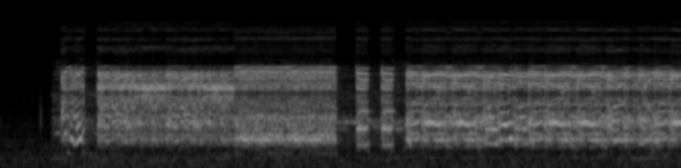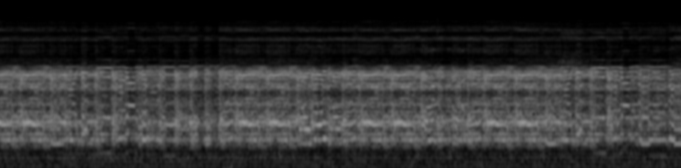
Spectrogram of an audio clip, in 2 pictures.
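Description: A knock-off toy's electronic song, recorded and played back through a phone's speaker. It sounds thin and tinny with no bass, and cuts out briefly a few times about five seconds in.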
